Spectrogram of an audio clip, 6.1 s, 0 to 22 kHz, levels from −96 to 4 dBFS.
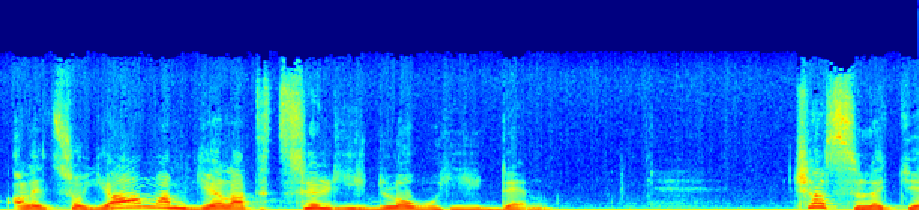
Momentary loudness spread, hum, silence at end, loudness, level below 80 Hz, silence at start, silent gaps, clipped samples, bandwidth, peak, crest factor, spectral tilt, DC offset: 23 LU; none; 0 s; -18 LUFS; -34 dBFS; 0 s; none; under 0.1%; 15.5 kHz; -4 dBFS; 16 dB; -6 dB/octave; under 0.1%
